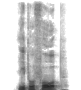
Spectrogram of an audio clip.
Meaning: lipophobic
- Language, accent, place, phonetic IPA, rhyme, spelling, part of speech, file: German, Germany, Berlin, [ˌlipoˈfoːp], -oːp, lipophob, adjective, De-lipophob.ogg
